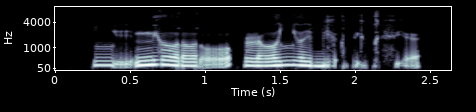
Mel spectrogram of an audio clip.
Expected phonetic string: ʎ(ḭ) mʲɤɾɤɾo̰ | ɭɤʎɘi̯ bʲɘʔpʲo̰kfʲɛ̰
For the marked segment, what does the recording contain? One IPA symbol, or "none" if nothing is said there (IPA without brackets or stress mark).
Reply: ḭ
